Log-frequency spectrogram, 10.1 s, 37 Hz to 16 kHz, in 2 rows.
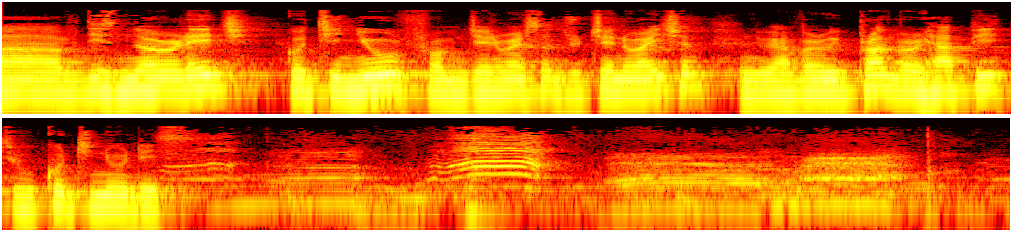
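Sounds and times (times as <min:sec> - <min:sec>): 
speech: 0:00.0 - 0:06.1
lambs bleating in a barn on a sheep dairy farm: 0:05.9 - 0:09.7.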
